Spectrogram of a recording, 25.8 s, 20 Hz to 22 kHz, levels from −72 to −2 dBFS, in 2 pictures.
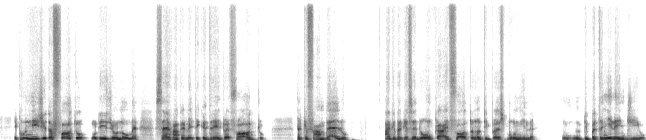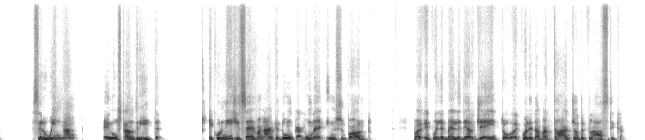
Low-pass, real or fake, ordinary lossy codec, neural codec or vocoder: none; fake; none; autoencoder, 48 kHz, 32 numbers a frame, DAC-VAE, trained on Japanese speech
